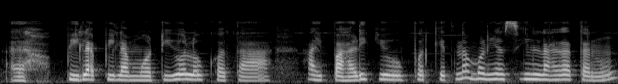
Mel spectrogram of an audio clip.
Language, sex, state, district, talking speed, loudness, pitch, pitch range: Bhojpuri, female, Uttar Pradesh, Ghazipur, 135 wpm, -20 LUFS, 215 Hz, 195-230 Hz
